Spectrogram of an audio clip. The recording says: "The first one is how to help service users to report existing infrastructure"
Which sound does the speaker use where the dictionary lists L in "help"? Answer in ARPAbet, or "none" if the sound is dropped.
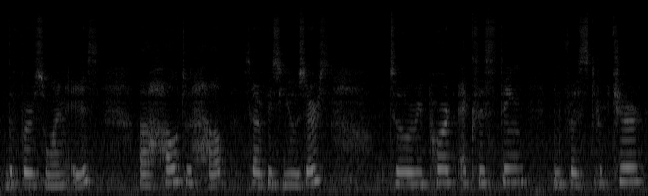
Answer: L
